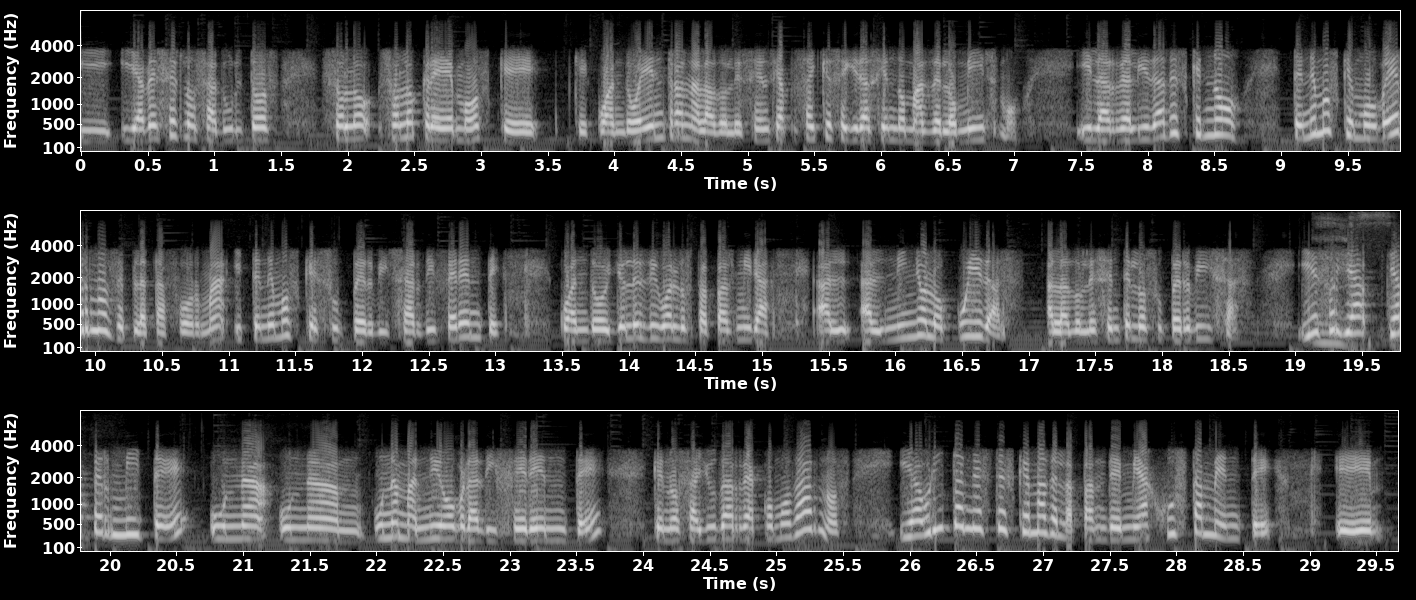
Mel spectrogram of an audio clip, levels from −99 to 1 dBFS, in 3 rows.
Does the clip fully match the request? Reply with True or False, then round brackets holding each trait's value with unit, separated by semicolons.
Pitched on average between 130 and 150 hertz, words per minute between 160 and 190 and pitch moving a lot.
False (235 Hz; 170 wpm; 7.9 semitones)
